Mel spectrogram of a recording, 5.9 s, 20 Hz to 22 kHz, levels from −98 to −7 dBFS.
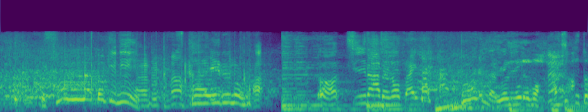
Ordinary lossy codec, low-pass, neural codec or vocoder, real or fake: none; none; codec, 16 kHz, 4 kbps, X-Codec, HuBERT features, trained on balanced general audio; fake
